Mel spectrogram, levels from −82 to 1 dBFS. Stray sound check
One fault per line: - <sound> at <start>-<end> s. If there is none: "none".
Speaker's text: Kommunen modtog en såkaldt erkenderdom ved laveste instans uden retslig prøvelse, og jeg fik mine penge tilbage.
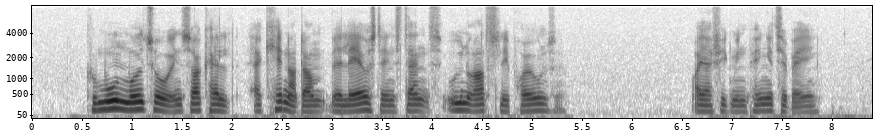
none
